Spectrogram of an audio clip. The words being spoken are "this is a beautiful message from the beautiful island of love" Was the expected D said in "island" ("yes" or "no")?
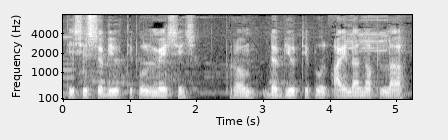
no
